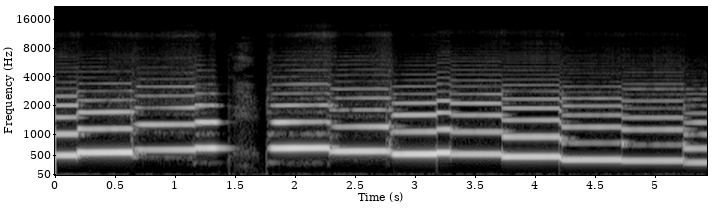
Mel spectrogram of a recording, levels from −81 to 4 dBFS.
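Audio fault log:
3.17 to 4.19 s, drift correction step: the sound abruptly runs about 5.4% fast and rises about 91 cents, just under a semitone, then snaps back. This is likely clock-matching software stepping the playback rate at once to rebalance its buffer.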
